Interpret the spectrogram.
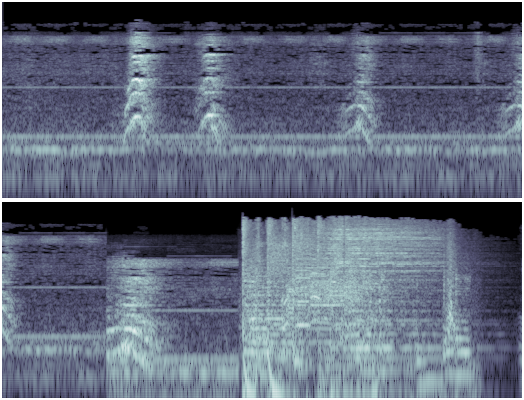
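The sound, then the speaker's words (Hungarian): A dog in a played video clip gives four short, tonal barks spaced a second or so apart over a steady hum, then the scene switches to a loud, dense burst of noise that drowns everything out. “Ennél rosszabb átkötéssel a kutyákról.”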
